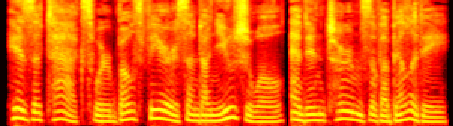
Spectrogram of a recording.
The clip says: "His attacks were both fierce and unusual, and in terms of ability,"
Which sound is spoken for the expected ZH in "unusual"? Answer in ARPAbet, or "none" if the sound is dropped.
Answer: ZH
